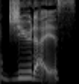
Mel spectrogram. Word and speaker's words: Giudice: Giudice. But this is where it got fucked up. Giudice, I think, is the Italian way to say it.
